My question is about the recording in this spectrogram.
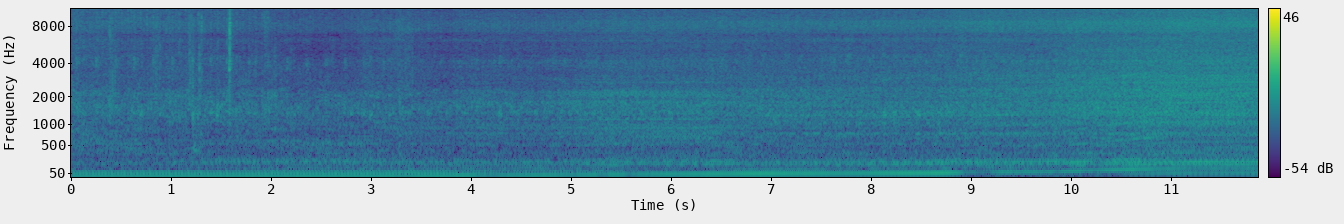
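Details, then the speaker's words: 1987 Mercedes 300SDL W126 OM603 diesel, during diesel purge: steady, even idle with only soft, light clatter and no harsh knocking; much quieter after the purge. "Sounds so good. So look how quiet it sounds now."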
